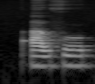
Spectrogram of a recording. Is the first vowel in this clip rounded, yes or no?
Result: no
